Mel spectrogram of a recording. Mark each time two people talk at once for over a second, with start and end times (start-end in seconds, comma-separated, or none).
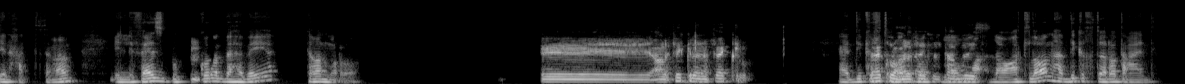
8.7-9.9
